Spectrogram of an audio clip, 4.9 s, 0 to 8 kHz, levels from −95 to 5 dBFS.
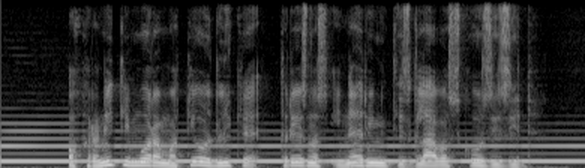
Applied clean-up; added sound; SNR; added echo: neural mask model RNNoise.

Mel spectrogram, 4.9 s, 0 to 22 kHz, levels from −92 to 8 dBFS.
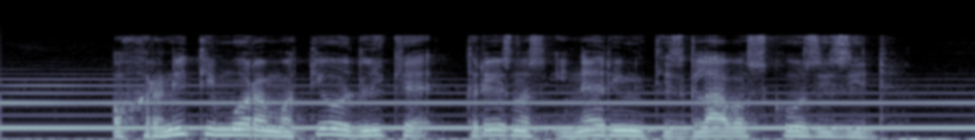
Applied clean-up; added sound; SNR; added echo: none; Wind instrument, woodwind instrument; 5 dB; none.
